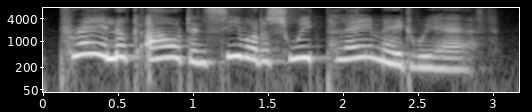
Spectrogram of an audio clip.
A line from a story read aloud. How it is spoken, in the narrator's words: cried Violet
